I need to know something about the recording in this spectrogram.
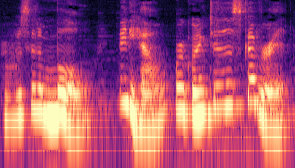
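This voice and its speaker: A woman voicing a simple, cheerful, easily excited toy bear in a children's storybook. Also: on the high side, brisk, faint music behind, pitched above the performer's own voice. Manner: naive, happily excitable, mispronounces long words. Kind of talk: children's storybook character reading.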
